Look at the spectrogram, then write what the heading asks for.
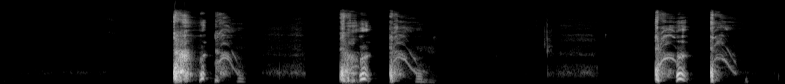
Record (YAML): three_cough_length: 7.9 s
three_cough_amplitude: 32752
three_cough_signal_mean_std_ratio: 0.27
survey_phase: beta (2021-08-13 to 2022-03-07)
age: 45-64
gender: Female
wearing_mask: 'No'
symptom_cough_any: true
symptom_runny_or_blocked_nose: true
symptom_shortness_of_breath: true
symptom_sore_throat: true
symptom_abdominal_pain: true
symptom_fatigue: true
symptom_fever_high_temperature: true
symptom_headache: true
symptom_change_to_sense_of_smell_or_taste: true
symptom_onset: 3 days
smoker_status: Never smoked
respiratory_condition_asthma: false
respiratory_condition_other: false
recruitment_source: Test and Trace
submission_delay: 2 days
covid_test_result: Positive
covid_test_method: RT-qPCR
covid_ct_value: 14.7
covid_ct_gene: ORF1ab gene
covid_ct_mean: 15.0
covid_viral_load: 12000000 copies/ml
covid_viral_load_category: High viral load (>1M copies/ml)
